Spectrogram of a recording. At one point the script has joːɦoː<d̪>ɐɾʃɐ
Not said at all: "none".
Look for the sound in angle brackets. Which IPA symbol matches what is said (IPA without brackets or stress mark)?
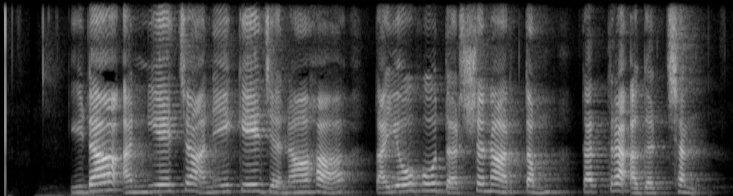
d̪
